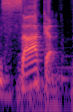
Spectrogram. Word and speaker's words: Sokka: However, the character in the show pronounces his name Sokka.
